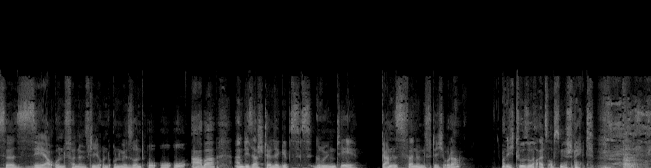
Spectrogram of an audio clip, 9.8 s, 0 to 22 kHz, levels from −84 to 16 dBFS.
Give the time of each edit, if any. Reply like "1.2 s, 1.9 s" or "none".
4.5 s, 7.4 s, 8.0 s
